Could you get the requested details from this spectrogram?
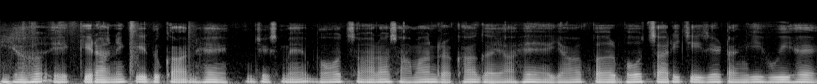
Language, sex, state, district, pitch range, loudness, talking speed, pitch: Hindi, male, Jharkhand, Jamtara, 110-115 Hz, -18 LUFS, 155 wpm, 110 Hz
